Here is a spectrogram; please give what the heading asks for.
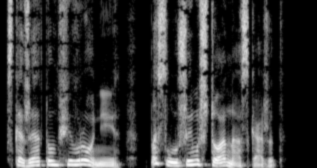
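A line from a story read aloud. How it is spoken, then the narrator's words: Calm reply. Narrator (Russian): А князь спокойно отвечал им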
